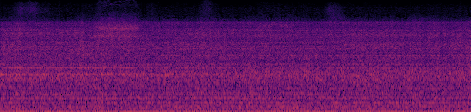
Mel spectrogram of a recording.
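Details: Steam boiler on a service call, locking out on low water cut-off, test-fired while checking piping for leaks, main air vent found leaking; steady even low roar, no pulsing, sputter or rumble; normal burner firing.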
